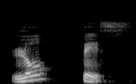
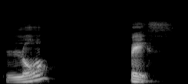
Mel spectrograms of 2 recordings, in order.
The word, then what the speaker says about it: López: López. Para empezar, dos sílabas. Lo, pez. ¿Dónde lleva acento? En la O, que es en la primera sílaba, si lo vemos así,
